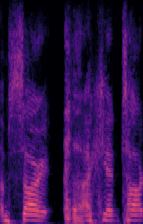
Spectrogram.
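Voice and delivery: faking a frog in the throat. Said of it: "I got a frog in my throat".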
